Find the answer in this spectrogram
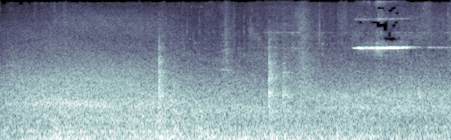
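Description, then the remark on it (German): A bus rumbles up to a stop amid steady street noise, its engine growing slightly louder before a brief high brake squeal near the end. No one speaks. “Der Bus kommt.”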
